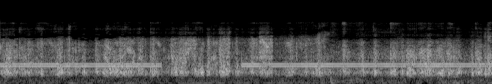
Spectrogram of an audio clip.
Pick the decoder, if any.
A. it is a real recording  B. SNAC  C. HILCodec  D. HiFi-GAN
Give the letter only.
A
